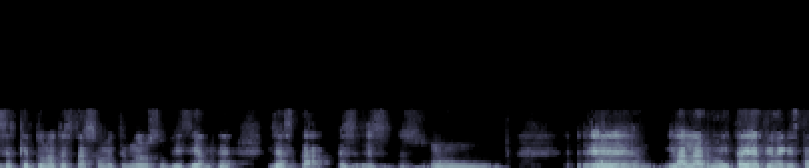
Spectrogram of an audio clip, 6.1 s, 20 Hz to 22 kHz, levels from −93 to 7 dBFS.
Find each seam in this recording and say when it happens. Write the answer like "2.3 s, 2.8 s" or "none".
none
